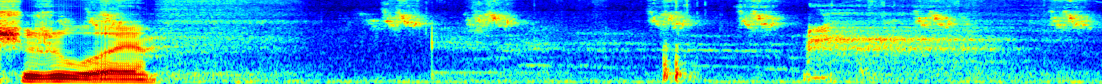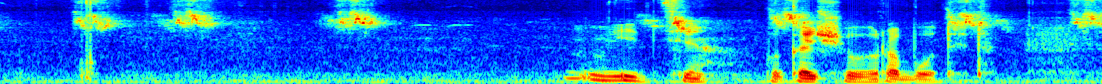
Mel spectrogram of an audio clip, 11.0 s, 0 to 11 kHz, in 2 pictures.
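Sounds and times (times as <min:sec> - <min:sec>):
small bird chirping: 0:01.7 - 0:11.0.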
